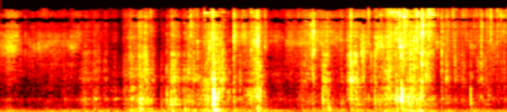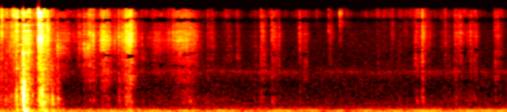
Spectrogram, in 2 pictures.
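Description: Hands picking up and pulling apart a tangle of thin metal necklace chains: a busy run of small clinks and rustling for the first six seconds or so, then only a few faint clinks.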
